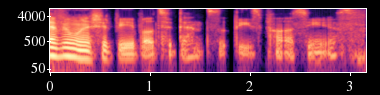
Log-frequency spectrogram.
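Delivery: very hushed, forced through clenched teeth. Speaking in character about dancing at these parties, through gritted teeth. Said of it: "Through gritted teeth".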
